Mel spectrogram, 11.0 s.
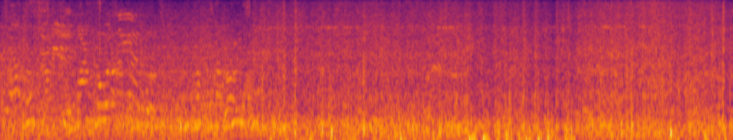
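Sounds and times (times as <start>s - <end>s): train carriage rumbling: 0.0s - 11.0s
wheels knocking on track: 3.9s - 11.0s.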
